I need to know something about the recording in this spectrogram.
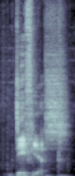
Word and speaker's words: Defias: you the pronoun in in Latin this would be pronounced as defus okay so if you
